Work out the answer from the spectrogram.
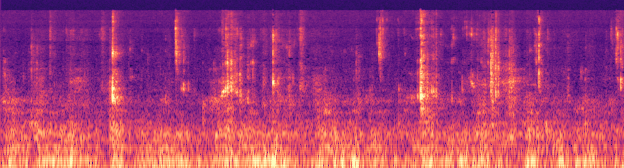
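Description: A person chewing a mouthful of dry roasted peanuts, with faint, irregular sharp crunches.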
